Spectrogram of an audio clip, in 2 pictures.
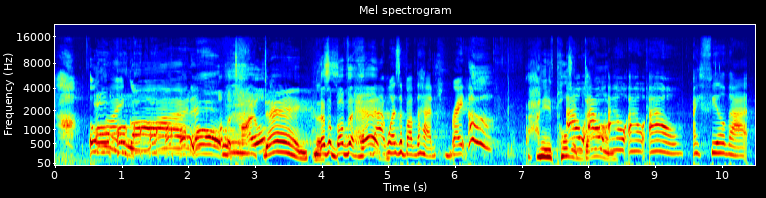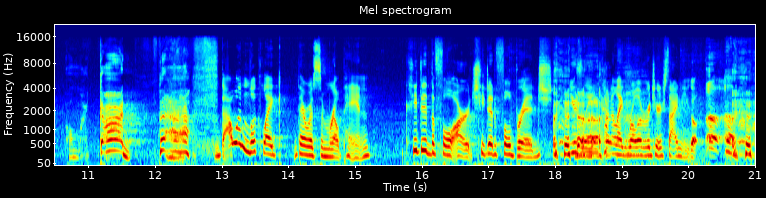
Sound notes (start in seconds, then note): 0.0 gasp!; 6.2 gasp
